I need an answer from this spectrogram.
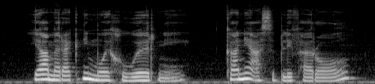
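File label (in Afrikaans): "nie mooi gehoor", Afrikaans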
